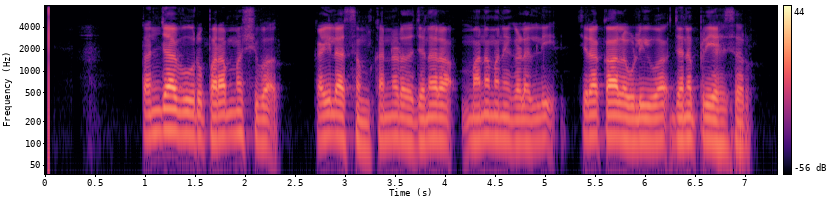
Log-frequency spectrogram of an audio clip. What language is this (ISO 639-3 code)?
kan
